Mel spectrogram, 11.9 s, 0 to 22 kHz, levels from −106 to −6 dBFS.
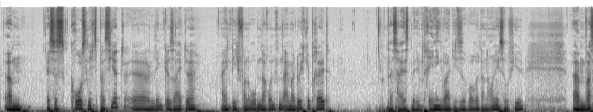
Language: German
